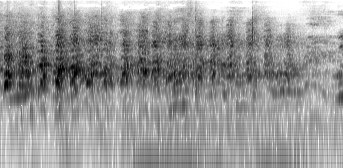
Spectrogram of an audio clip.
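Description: A group of people laughing together, loud and continuous, with rapid bursts of laughter.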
